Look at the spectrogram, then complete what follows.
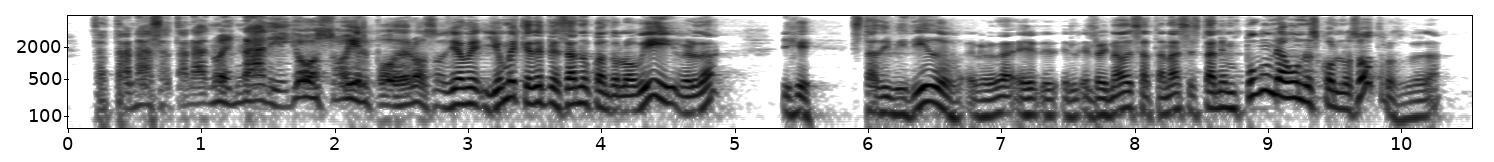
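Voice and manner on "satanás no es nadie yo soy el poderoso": very strange, soft, creaky demonic voice. Retelling how a manifested demon started to speak: weird demon voice. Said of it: "empezó a hablar con una voz así muy rara".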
